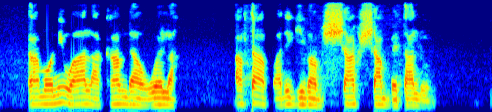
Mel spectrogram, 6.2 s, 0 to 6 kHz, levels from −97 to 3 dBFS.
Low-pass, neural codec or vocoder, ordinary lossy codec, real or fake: 5.4 kHz; none; none; real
